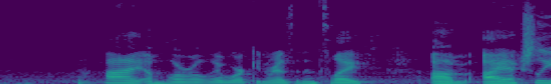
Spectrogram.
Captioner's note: voiceover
